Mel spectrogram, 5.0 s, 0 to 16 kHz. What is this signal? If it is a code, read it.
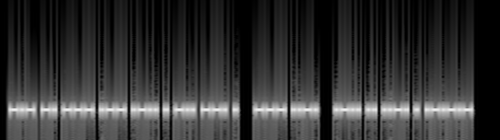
Morse code, heard as a keyed tone, about 46 wpm, 700 Hz. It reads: KNOWLEDGE OF LIFE.
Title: Sentences from Top 1000 Words - Review Part 6 - 45wpm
